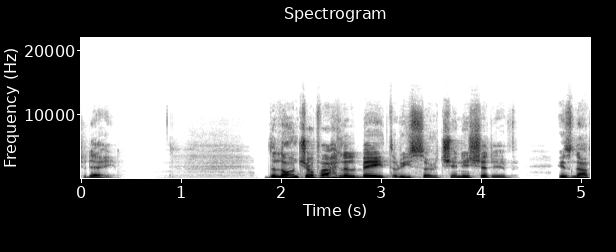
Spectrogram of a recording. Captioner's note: sighs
